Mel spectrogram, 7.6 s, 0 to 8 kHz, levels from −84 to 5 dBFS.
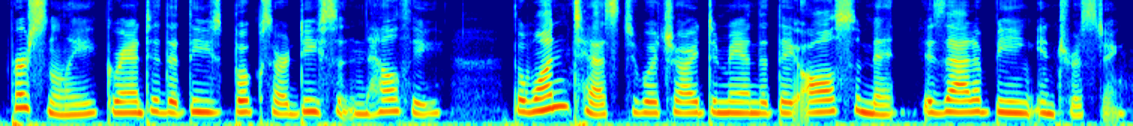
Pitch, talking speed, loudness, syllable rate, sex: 225 Hz, 200 wpm, -18 LUFS, 5.8 syllables/s, female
